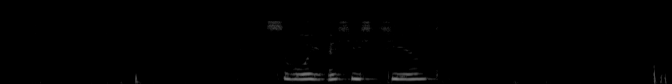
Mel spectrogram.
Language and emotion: Russian, sad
